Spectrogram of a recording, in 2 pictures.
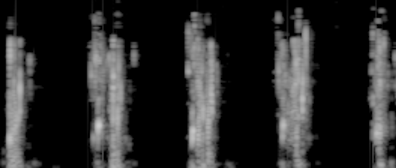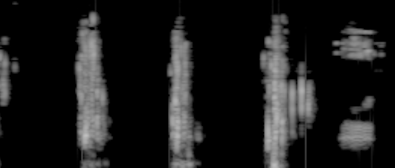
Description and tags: Wet sounding gulps with zero noise.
